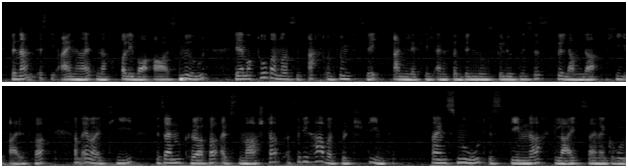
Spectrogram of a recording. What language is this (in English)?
German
